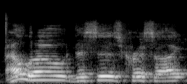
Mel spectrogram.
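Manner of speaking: high, loud sales hello; bright cold call opener; phone greeting voice. Real, not acted.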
